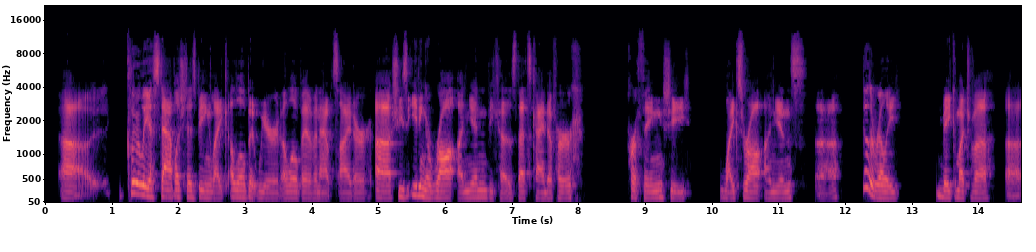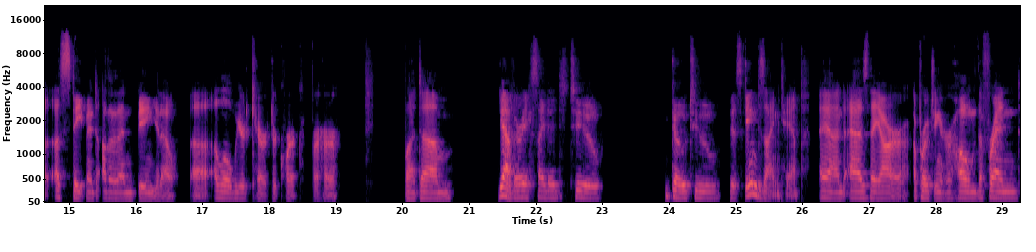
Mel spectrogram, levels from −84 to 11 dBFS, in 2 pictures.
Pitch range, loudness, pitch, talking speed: 120-135 Hz, -27 LUFS, 125 Hz, 160 wpm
